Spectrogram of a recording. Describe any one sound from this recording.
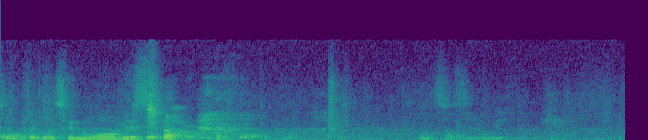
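A woman sings nearby.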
